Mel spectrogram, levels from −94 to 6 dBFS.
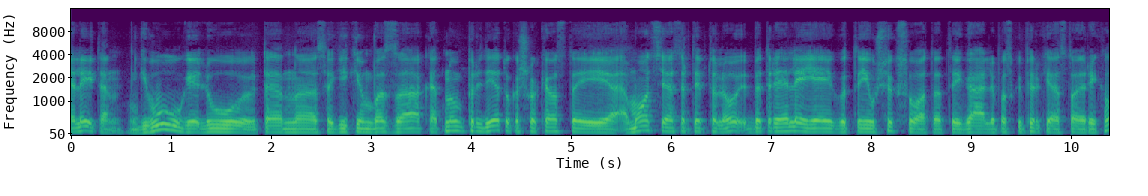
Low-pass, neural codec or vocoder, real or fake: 10.8 kHz; none; real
